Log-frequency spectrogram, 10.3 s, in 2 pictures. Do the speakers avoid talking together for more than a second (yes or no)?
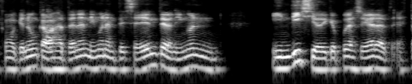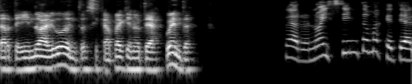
yes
